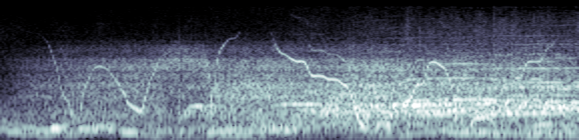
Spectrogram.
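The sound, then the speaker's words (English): Fake audience cheering sound effect, queued up for a live show: a steady crowd roar with whoops and swooping, whistle-like tones, growing louder over the few seconds. “Okay, I think I have the fake audience noises all queued up here. Take it away, sir.”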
